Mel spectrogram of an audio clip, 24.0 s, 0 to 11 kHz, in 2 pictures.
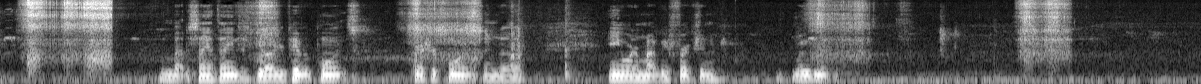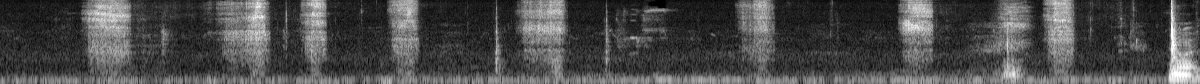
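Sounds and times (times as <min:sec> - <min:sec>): aerosol can spraying: 0:00.2 - 0:01.2, 0:02.5 - 0:02.8, 0:04.0 - 0:04.8, 0:08.1 - 0:08.8, 0:10.2 - 0:10.8, 0:12.8 - 0:13.4, 0:14.2 - 0:16.2, 0:17.2 - 0:17.7, 0:19.4 - 0:19.8, 0:21.0 - 0:21.4, 0:22.1 - 0:23.0.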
